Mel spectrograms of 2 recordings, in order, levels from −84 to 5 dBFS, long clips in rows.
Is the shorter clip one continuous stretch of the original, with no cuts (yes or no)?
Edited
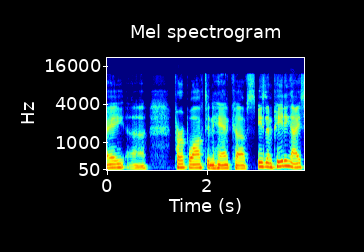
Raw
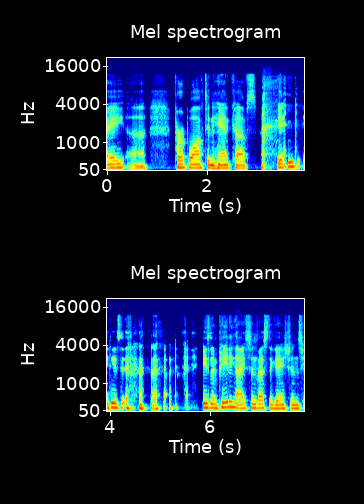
no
